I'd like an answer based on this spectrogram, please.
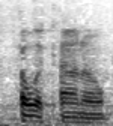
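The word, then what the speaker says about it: Pellicano: It's Pelicano. You know how Pelicano? We all know how it's pronounced.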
